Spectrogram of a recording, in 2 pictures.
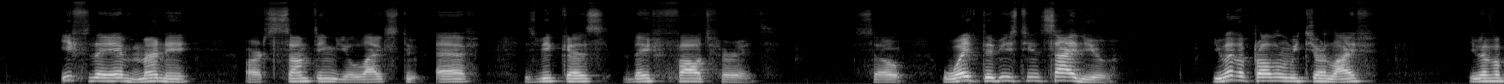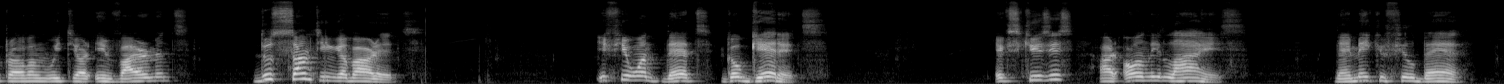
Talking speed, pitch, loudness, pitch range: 110 wpm, 145 Hz, -19 LUFS, 135-165 Hz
